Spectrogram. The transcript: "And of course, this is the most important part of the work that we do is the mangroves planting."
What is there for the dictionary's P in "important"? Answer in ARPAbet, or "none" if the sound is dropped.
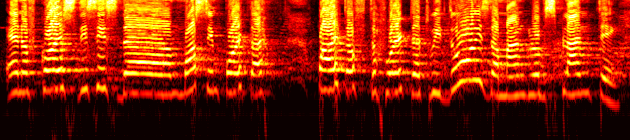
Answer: P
